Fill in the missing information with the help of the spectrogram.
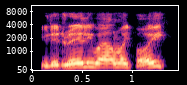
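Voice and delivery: loud, high-pitched mock praise; hearty mentor impression. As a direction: boom it out as the veteran praising the lad. Voices older wrestler's praise in story.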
